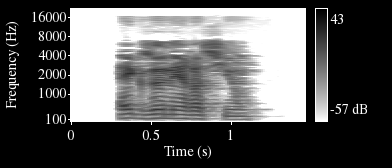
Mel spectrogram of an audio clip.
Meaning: exoneration
- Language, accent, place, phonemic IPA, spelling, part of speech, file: French, France, Lyon, /ɛɡ.zɔ.ne.ʁa.sjɔ̃/, exonération, noun, LL-Q150 (fra)-exonération.wav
